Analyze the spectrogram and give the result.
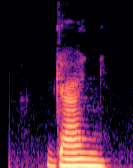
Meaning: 1. gang, group of ill-doer 2. a group of friends
- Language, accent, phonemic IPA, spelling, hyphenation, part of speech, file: French, Canada, /ɡaŋ/, gang, gang, noun, Qc-gang.ogg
